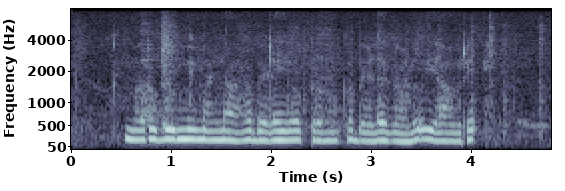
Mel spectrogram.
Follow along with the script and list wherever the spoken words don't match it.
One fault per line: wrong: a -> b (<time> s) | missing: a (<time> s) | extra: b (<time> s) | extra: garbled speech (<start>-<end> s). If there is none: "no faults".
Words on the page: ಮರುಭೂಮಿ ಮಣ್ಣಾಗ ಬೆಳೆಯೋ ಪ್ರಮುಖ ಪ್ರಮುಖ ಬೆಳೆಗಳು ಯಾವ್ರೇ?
missing: ಪ್ರಮುಖ (2.8 s)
